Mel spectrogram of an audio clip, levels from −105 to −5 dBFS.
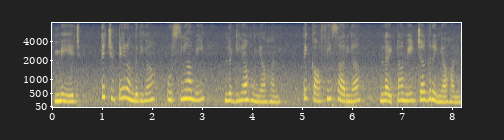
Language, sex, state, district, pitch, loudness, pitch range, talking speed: Punjabi, female, Punjab, Kapurthala, 245 Hz, -15 LUFS, 225-285 Hz, 130 wpm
